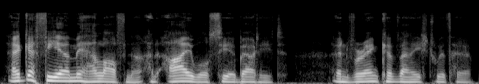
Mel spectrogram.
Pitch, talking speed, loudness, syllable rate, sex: 125 Hz, 165 wpm, -17 LUFS, 5.7 syllables/s, male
